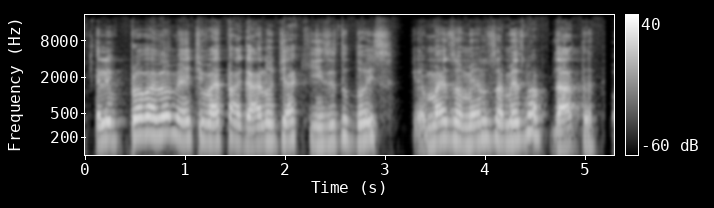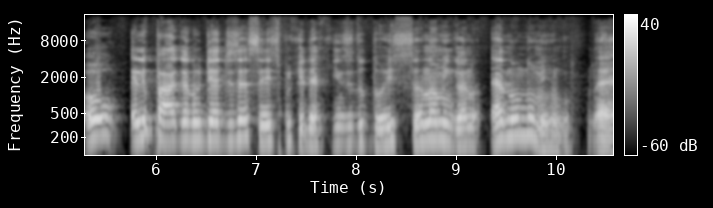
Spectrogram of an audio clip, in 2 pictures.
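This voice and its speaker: Brazilian guy with a stuffed up cold and sore throat, kinda high voice, going through a finance report casually. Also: darkish tone. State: sore inflamed throat and head cold, congested voice with slightly impaired diction. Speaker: YouTube host reviewing real-estate funds. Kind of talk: informal financial report commentary.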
